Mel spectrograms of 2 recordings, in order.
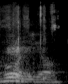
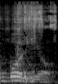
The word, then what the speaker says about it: voglio: উনি এখানে বলতেছে ইও ভোলিও, ভোলিও, ভু এর মতো উচ্চারণ করতেছে, ভ, ভয়ের মতো। আর আপনি বলতেছেন কি ইও বলিও, বয়ের মতো।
